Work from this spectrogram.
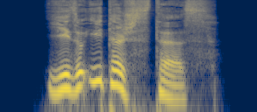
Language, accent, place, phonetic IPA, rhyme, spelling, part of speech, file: German, Germany, Berlin, [jezuˈʔiːtɪʃstəs], -iːtɪʃstəs, jesuitischstes, adjective, De-jesuitischstes.ogg
- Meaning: strong/mixed nominative/accusative neuter singular superlative degree of jesuitisch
